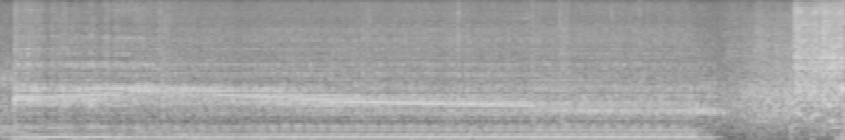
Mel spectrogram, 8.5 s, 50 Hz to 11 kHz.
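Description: Twin-turbocharged Lamborghini Gallardo V10 idling steadily, with a small rise and fall in revs right at the start and a faint whine that slowly falls in pitch. About seven seconds in the engine note dips, followed by a short burst of rushing noise.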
